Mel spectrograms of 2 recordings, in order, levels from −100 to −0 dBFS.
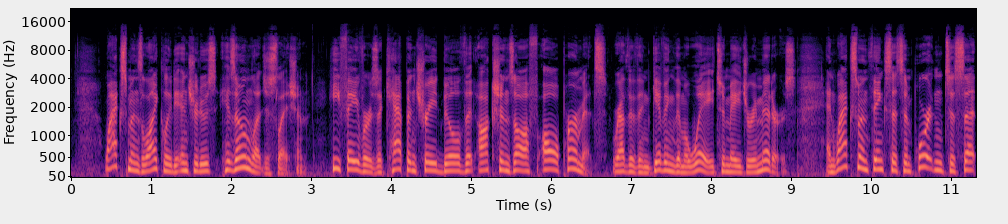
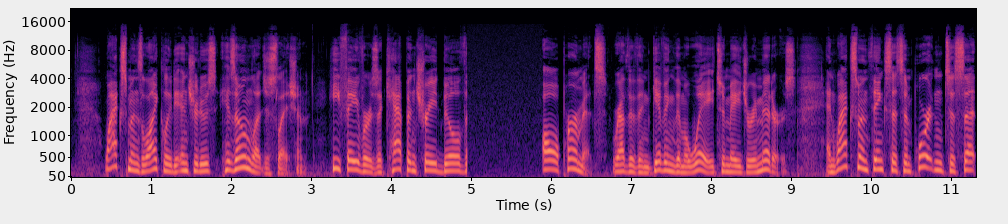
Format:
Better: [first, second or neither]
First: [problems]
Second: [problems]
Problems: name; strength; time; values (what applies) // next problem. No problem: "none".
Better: first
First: none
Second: audio cutting out; at 5 s for 1 s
